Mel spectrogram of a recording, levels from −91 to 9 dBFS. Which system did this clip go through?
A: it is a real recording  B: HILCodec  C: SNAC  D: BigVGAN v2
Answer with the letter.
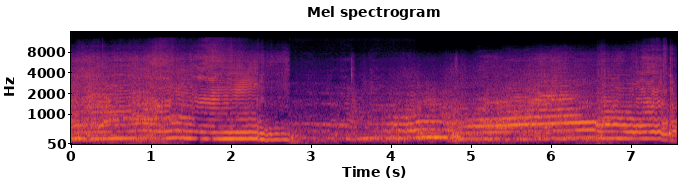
C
